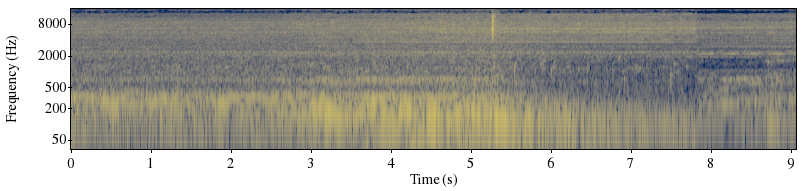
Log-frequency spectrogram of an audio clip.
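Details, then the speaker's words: Scotsman Prodigy C0530MA ice machine, max freeze fault (1 flash), making one batch a day: pump and fan hum drops away midway as water pump cuts out while still called on; condenser fan cycles, no water over evaporator, low pressure; control board suspected, to be replaced. "we just lost the pump again. You can hear the condenser fan cycling off and on. There's no water rolling over the evaporator, which is creating a low pressure situation."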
